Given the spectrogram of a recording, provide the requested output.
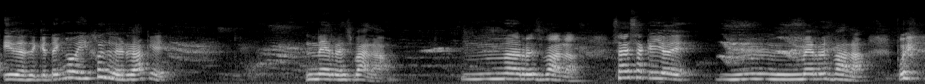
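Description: A young woman from Spain with a Spanish accent, a mother telling a lively anecdote in a casual vlog, laughing as she talks. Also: on the high side, a little hiss or hum. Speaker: vlogger mother of two. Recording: roomy echo.

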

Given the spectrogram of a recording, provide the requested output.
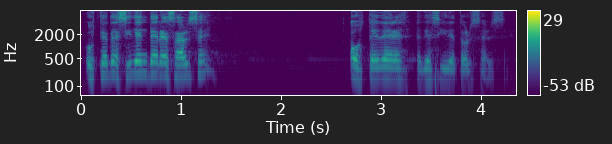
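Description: A male pastor, preaching a fervent Pentecostal sermon through a story that builds to loud exclamations. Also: a little high, expressive, slow pace, soft background music. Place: church service.

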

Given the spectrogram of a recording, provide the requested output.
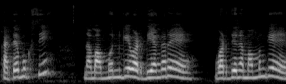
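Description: A woman's voice: very high voice, racing. A woman acting in a village comedy skit, scolding and cursing a husband in repetitive angry rants. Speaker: angry mother and wife in a skit.

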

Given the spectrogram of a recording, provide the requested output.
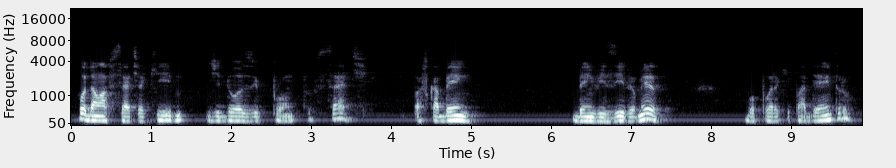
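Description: A Brazilian man with a Brazilian Portuguese accent gives a screen-recorded software tutorial, thinking aloud as he works and correcting himself often. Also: on the low side, vocal fry. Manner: thinks aloud while working, with frequent self-corrections. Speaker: software instructor. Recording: dull lo-fi sound.

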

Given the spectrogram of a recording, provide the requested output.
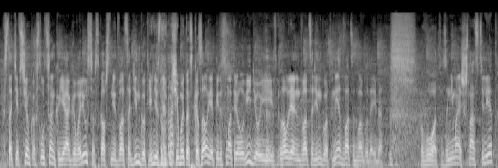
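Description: A man's voice: medium pitch, fast, over music. A man in his twenties, a bodybuilder, chatting casually and talking straight to viewers in a gym. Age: 20s. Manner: chatty, addresses viewers directly. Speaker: bodybuilder guest. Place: indoor gym.

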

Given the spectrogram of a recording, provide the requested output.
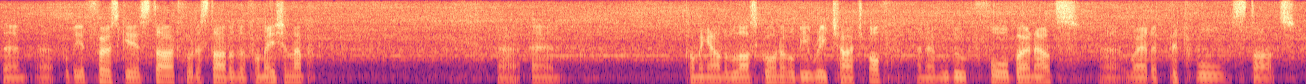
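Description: A man working as a race engineer, giving halting procedural instructions over race car team radio. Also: medium pitch, little pitch movement, vocal fry, background noise. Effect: team radio transmission.

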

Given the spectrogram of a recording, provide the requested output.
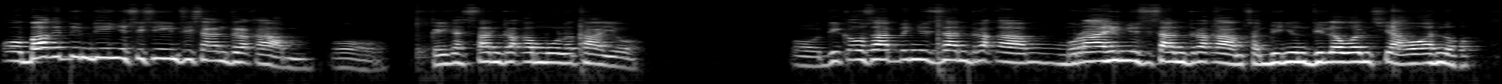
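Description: A woman's voice: medium pitch, expressive, moderate pace. A woman giving combative political commentary, taunting critics and challenging them directly. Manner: taunting, heckles critics and reads their names.

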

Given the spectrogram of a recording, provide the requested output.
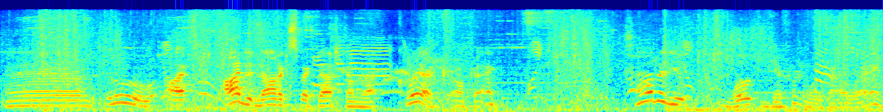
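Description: A young man streams a video game, rambling and thinking out loud to himself while he plays. His voice is a bit high and swings widely in pitch at a moderate pace, with game music and sound effects in the background.

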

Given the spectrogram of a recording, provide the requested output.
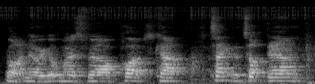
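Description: A man's voice: on the high side, fairly even intonation, normal speed, over loud music. Chatty man in an echoey bathroom. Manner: chatty, practical, thinks aloud with fillers. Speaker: DIY vlogger. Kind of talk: casual DIY narration. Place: small tiled bathroom indoors. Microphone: action camera. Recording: echoey tiled room, faint noise.

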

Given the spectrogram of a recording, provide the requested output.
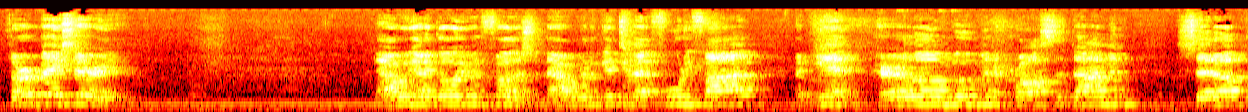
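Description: This is an umpire clinic presenter: a middle-aged Texan man whose very high-pitched voice carries over background noise. He teaches a roomful of umpires in a large meeting space, coaching, posing questions and joking in a folksy way, recorded from afar by a room camera with no mic seen, in heavy echo.

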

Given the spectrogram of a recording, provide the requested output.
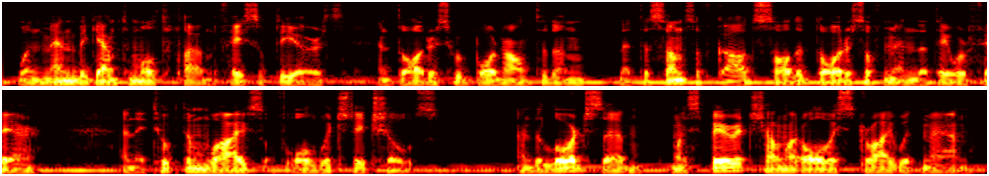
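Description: A man reading scripture aloud in a monotone manner. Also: very deep voice. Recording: background music under the voice. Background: music.

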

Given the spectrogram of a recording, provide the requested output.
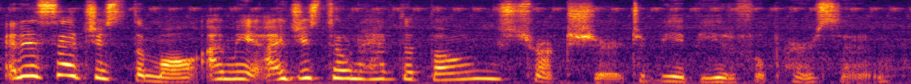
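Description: A woman's voice: high voice, big pitch swings, fairly quick, slight background noise, low-quality recording. A woman in her fifties with a nasal voice, vlogging to camera in a blunt, sarcastic way. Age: 50s. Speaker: YouTube vlogger. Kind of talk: candid talking-to-camera vlog.

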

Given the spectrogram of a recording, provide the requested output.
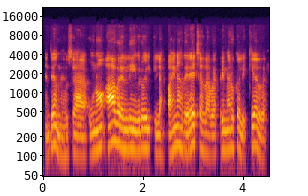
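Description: Hombre explicativo con acento latinoamericano. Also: male voice, medium pitch, a little fast, a little mellow, lo-fi sound. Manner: explanatory, many fillers. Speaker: moderator of a book talk. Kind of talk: casual video call conversation. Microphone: video call.

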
